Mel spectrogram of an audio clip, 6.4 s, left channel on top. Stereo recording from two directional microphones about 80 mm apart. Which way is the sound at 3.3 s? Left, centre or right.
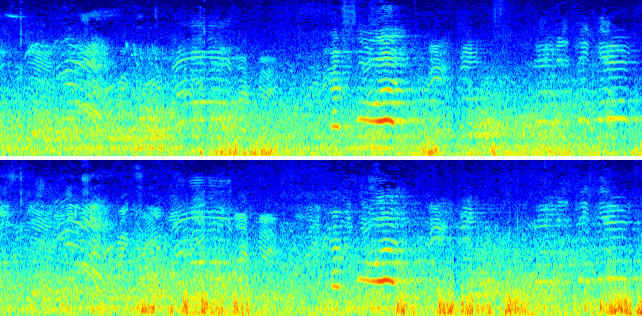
Left.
